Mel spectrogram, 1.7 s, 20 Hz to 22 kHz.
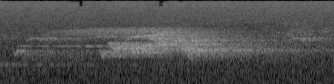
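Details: Wild birds calling in the forest along the approach to Iwato Shrine, Unzen, Nagasaki, Japan, at midday in June 2022, captured with a field recorder; a brief burst of bright, high chirps over a steady hiss of forest ambience.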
